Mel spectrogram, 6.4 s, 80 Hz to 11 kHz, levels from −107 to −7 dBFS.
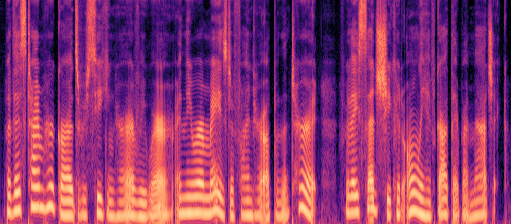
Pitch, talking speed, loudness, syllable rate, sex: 185 Hz, 290 wpm, -20 LUFS, 7.4 syllables/s, female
